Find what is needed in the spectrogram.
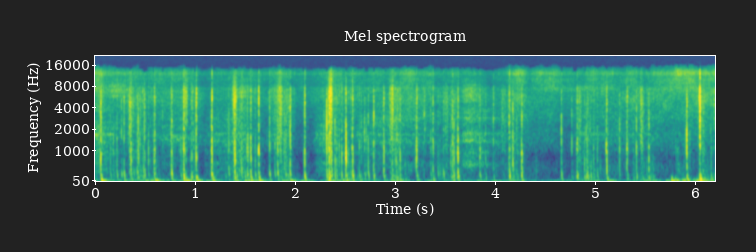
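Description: Footsteps crunching through fresh powder snow, a quick irregular run of crisp crunches and clicks, with a low rumble on the microphone underneath.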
